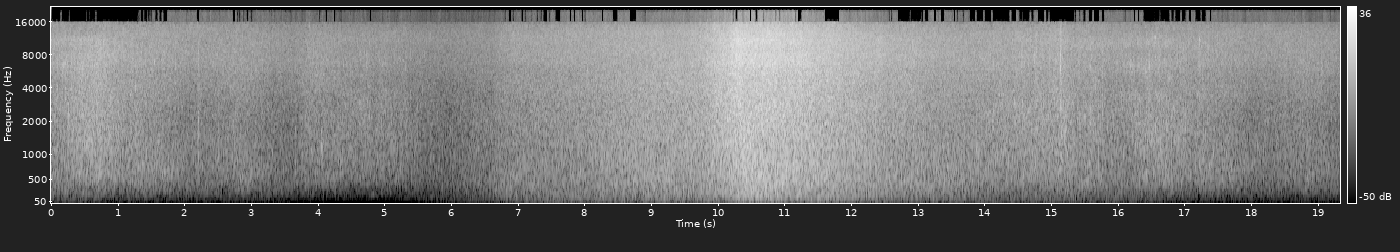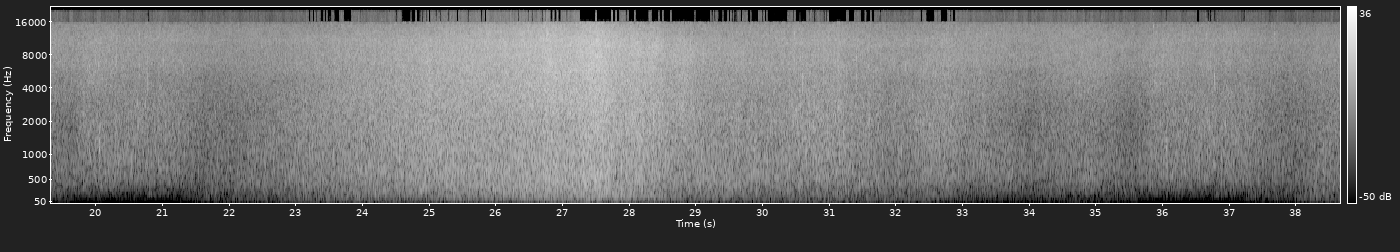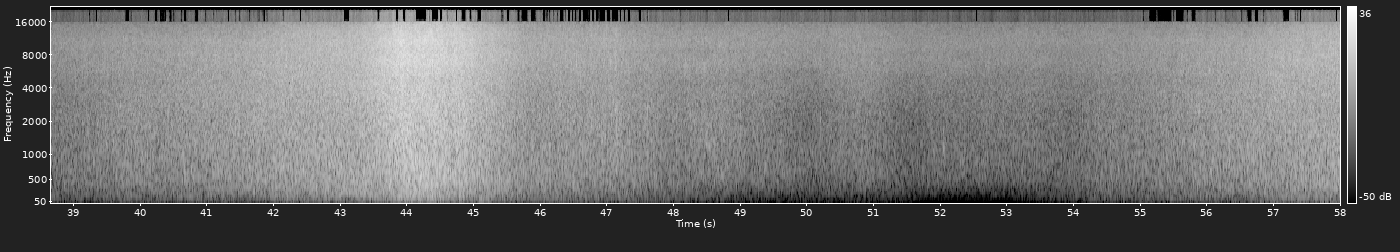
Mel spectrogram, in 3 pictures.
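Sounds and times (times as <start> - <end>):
surf hiss: 0.0 - 58.0
ocean waves breaking: 6.3 - 17.6, 38.6 - 49.2, 54.2 - 58.0.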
